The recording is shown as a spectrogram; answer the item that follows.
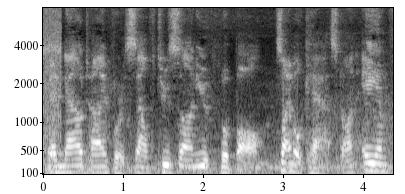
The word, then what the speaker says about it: Tucson: and desist from South Tucson I will just change it to tuckson why not it's how it's spelled yeah so our second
